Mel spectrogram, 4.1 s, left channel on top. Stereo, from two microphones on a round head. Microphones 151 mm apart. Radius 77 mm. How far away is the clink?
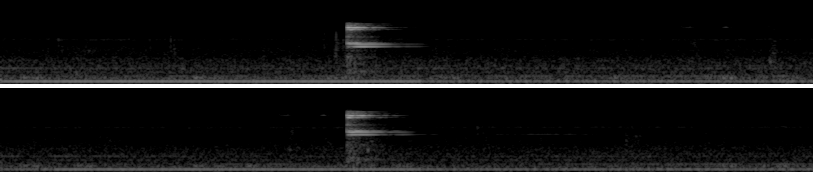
About 1.4 m.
